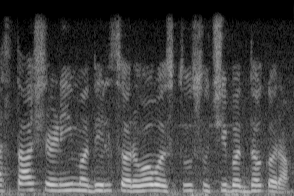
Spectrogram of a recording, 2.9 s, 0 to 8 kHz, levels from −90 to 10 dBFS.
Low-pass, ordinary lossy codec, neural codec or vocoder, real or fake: 7.2 kHz; none; none; real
